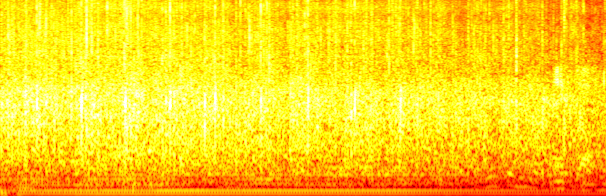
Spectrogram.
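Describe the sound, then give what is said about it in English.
Audience applause greets a speaker coming on stage at a morning gathering, a dense, steady wash of clapping that holds at an even, loud level for the whole stretch with no break. “Put your hands together. Make a lot of noise for Joel Holm.”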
